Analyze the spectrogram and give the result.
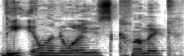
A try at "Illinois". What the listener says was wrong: You don't pronounce the S on the end.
